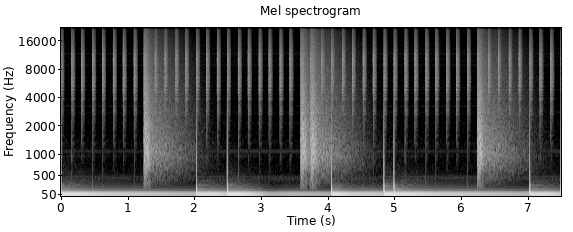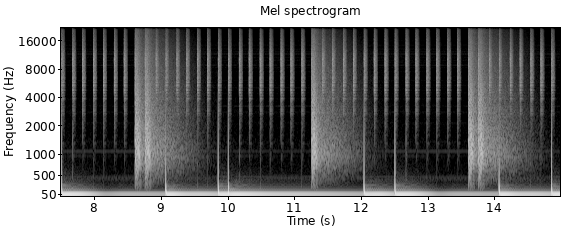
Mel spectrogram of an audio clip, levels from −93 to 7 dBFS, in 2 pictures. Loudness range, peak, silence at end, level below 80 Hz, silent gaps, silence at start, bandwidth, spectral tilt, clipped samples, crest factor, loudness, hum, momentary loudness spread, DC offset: 1 LU; 0 dBFS; 0 s; -14 dBFS; none; 0 s; over 20 kHz; -3.5 dB/octave; under 0.1%; 12 dB; -16 LUFS; none; 9 LU; under 0.1%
